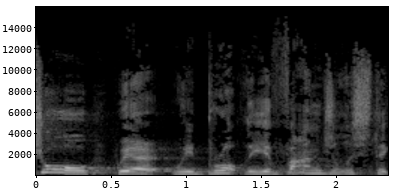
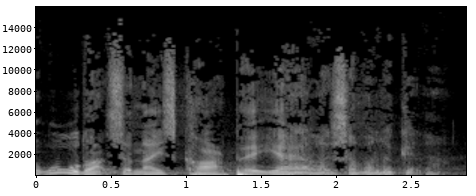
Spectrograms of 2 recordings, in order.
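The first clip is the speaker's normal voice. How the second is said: awkward avoidance; 9 semitones lower, 7 dB louder than usual. Acted. Audience awkwardly avoiding the performer's eyes.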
